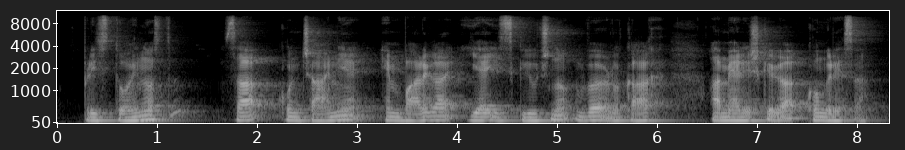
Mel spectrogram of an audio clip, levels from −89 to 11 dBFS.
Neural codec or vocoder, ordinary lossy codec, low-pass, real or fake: none; none; 9.9 kHz; real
